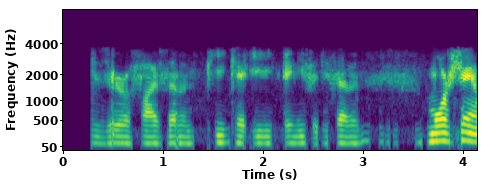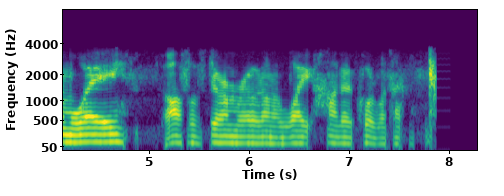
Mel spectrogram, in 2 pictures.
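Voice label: Sheriff's Office Dispatch 1, p25; Wake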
